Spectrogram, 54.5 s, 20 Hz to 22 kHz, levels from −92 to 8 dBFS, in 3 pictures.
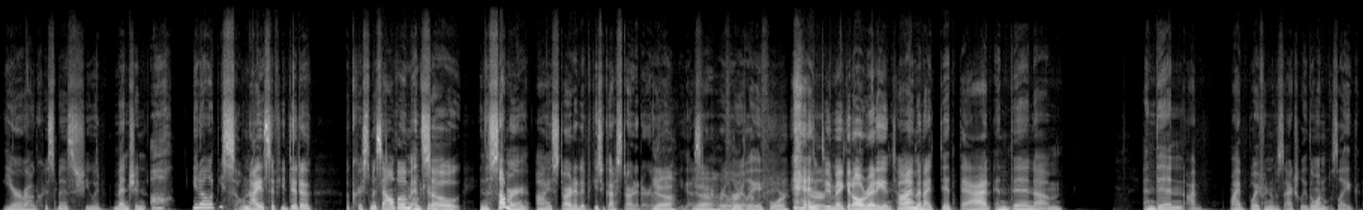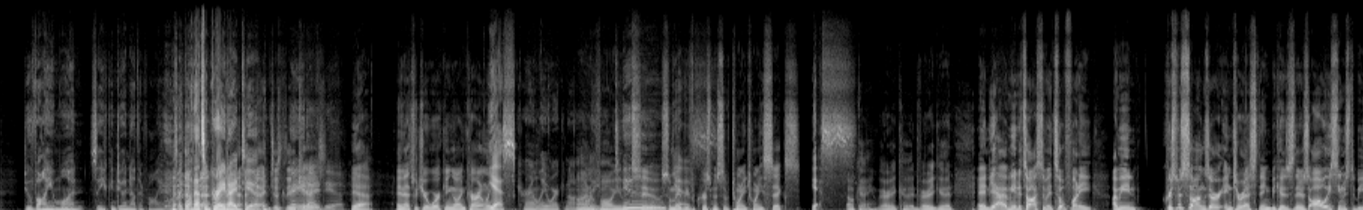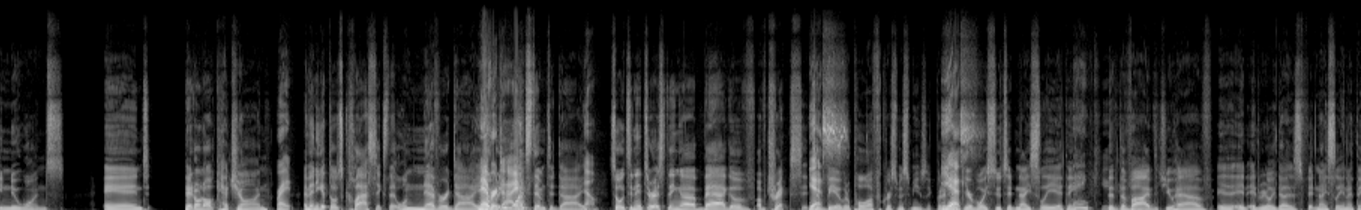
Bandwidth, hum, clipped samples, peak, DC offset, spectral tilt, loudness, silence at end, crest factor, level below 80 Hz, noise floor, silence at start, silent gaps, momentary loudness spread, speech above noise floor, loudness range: over 20 kHz; none; under 0.1%; 0 dBFS; under 0.1%; -4.5 dB/octave; -21 LUFS; 0 s; 20 dB; -48 dBFS; -77 dBFS; 0.05 s; none; 15 LU; 55 dB; 9 LU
